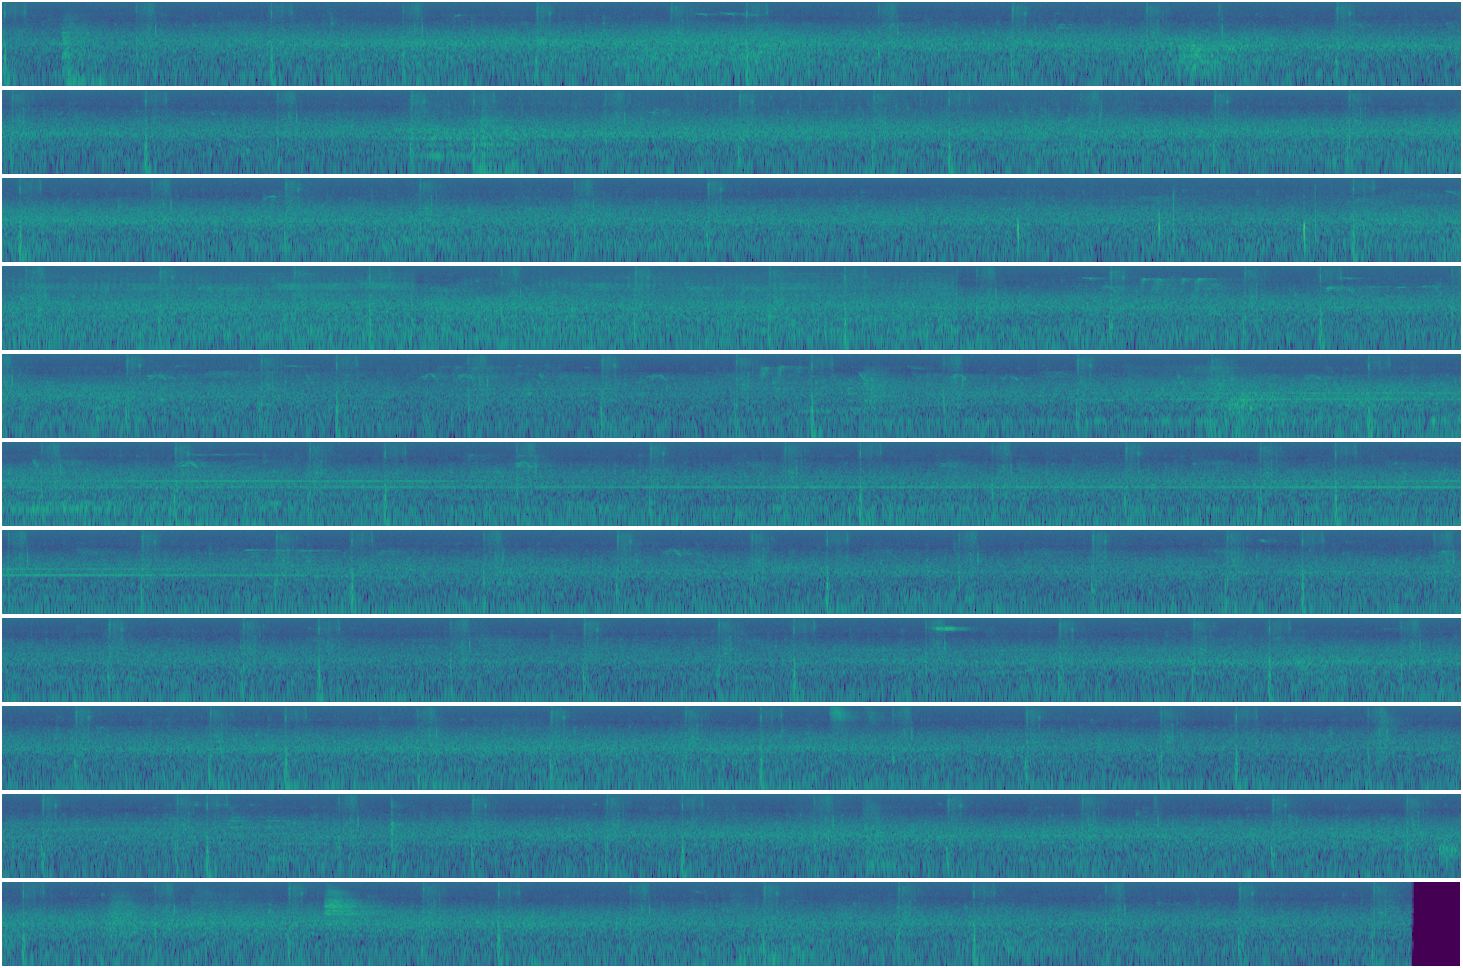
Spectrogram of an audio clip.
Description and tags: Multiple sounds, footsteps, fountain, helicopter
multiple, random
